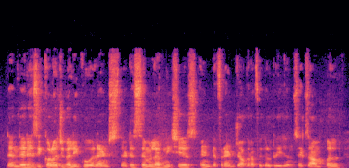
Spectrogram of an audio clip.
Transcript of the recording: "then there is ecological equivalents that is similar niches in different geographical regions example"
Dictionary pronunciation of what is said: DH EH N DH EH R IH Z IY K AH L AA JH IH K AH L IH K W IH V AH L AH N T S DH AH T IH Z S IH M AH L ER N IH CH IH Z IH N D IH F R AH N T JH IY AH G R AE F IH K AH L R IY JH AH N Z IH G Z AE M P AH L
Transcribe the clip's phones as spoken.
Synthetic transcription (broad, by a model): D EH N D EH R IH Z IY K AH L AA JH IH K AH L IH K W IH V AH L AH N T S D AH T IH Z S IH M AH L ER N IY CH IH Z IH N D IH F R AH N T JH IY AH G R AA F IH K AH L R IY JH AH N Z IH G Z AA M P AH L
